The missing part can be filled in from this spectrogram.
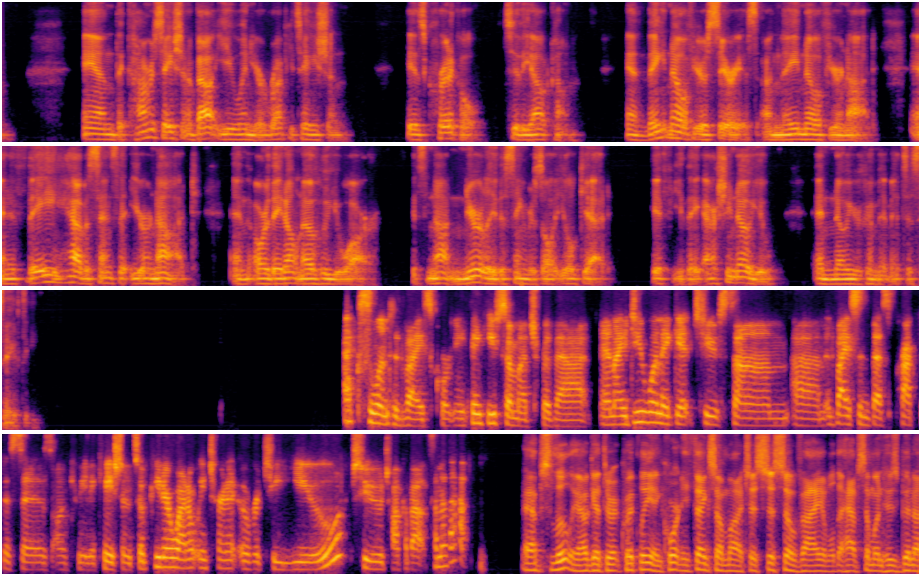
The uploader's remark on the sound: You are listening to audio from a webinar in the Safety+Health Webinar Series. By Alert Media.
